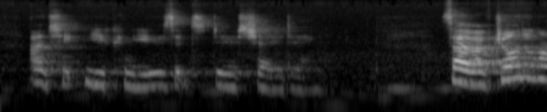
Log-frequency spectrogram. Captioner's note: none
